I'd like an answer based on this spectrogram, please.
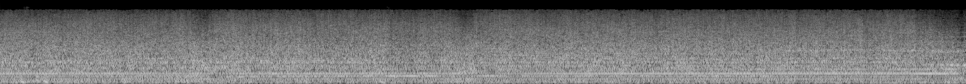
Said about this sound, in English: That is a full-throated horn. It's got a nice sort of subtle emergency signal in the background, kind of an ambulance thing going on there. I like that.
